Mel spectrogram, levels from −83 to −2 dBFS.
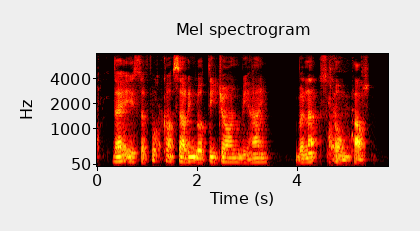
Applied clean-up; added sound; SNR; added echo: neural mask model RNNoise.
